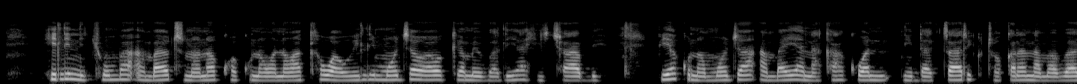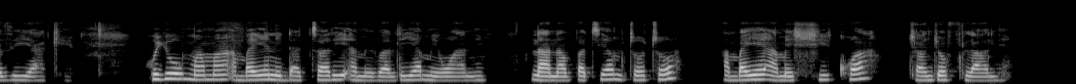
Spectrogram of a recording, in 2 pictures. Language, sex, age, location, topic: Swahili, female, 18-24, Nakuru, health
